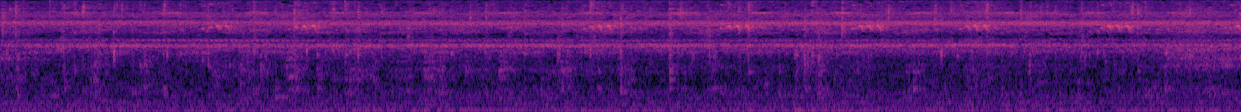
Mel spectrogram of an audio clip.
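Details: Steady high trilling of crickets and other insects on a sheep farm on an evening in late August, just after the rain stopped.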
